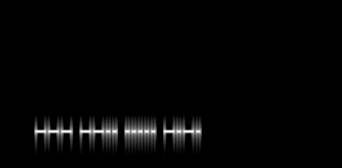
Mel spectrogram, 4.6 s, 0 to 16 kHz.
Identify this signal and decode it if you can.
Morse code, heard as a keyed tone, about 28 wpm, 700 Hz. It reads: OZ5C
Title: DXCC-100 Call Signs - 4 Characters - 28wpm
